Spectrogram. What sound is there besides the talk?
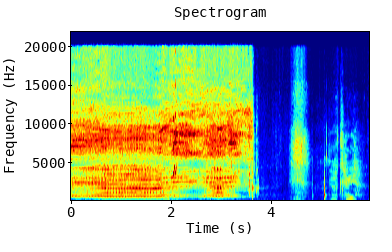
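power drill driving screws into pallet wood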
